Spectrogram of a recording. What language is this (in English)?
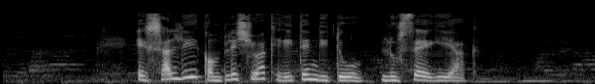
Basque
